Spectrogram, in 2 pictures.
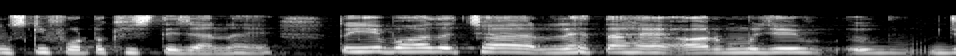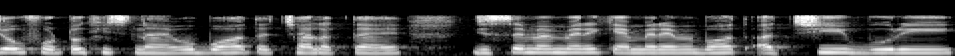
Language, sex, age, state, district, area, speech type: Hindi, female, 30-45, Madhya Pradesh, Betul, urban, spontaneous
